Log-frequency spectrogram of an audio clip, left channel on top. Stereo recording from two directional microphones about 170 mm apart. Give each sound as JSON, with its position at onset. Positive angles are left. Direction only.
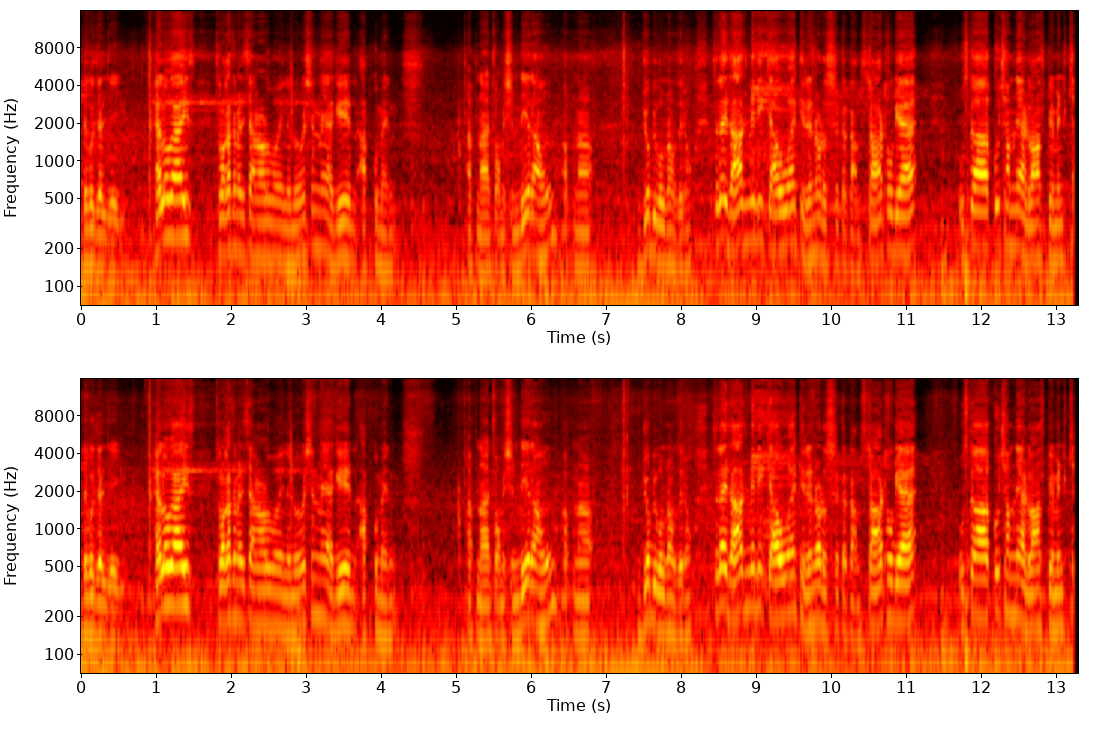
{"t": 0.0, "sound": "a man's voice", "side_deg": -15}
{"t": 5.1, "sound": "a man's voice", "side_deg": -15}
